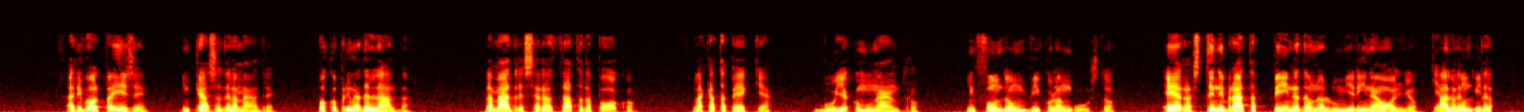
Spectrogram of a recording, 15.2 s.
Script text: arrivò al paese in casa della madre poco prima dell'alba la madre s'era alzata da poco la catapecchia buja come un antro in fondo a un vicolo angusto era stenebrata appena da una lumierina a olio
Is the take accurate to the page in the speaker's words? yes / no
no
